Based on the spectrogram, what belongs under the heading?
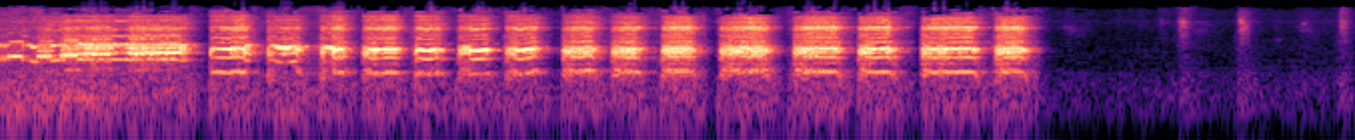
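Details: Female red junglefowl calling to attract males: one drawn-out harsh note, then around twelve rhythmic clucking pulses in quick succession before the calling stops, followed by faint scattered clicks.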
